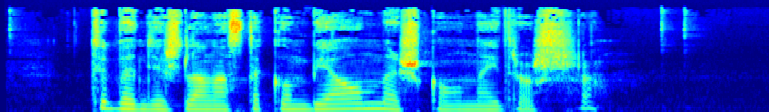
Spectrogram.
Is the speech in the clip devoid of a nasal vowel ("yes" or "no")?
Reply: no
